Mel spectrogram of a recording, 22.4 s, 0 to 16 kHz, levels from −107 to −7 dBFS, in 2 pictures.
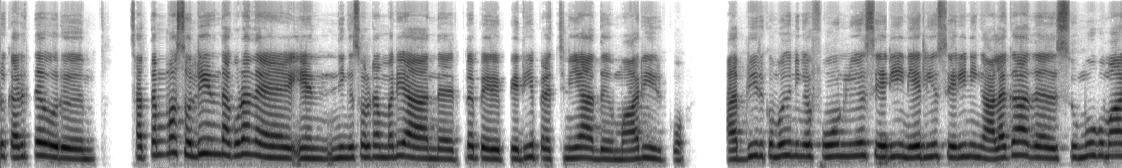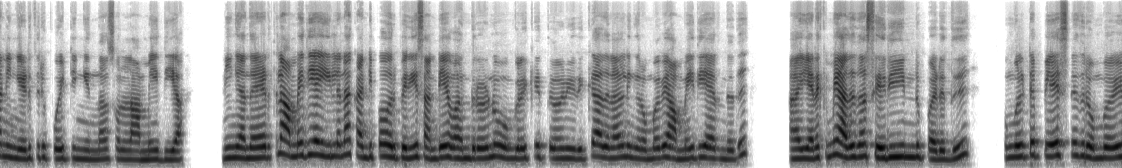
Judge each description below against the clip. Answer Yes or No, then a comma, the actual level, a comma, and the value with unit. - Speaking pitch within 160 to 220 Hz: No, high, 240 Hz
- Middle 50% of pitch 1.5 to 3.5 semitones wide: Yes, average, 3.1 semitones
